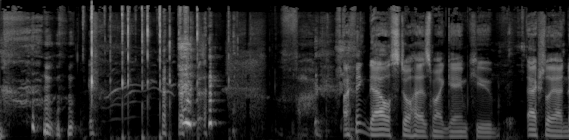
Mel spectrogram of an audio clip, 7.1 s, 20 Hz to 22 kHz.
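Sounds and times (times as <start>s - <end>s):
laughter: 0.0s - 2.8s
speech: 0.5s - 1.2s, 4.3s - 7.1s
finger snaps: 1.1s - 3.0s.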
